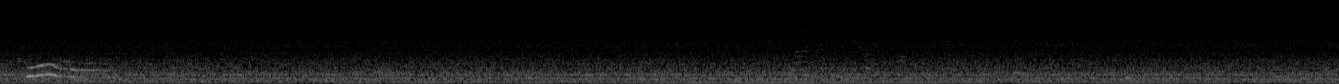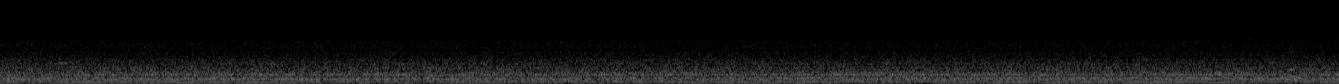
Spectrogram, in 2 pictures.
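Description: A steady low hum made of several constant tones, with a brief sliding high call about half a second in.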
